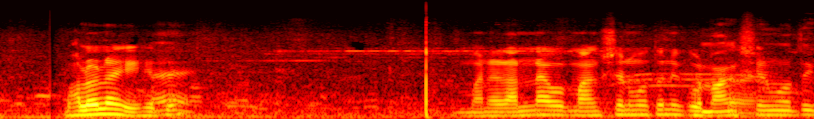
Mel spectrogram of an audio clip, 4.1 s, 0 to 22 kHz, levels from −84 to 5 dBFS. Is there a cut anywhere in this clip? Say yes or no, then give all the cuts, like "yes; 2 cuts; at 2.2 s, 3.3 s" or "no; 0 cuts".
no; 0 cuts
